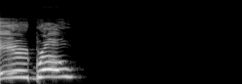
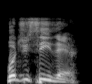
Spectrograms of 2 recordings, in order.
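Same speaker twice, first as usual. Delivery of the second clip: imitating reporter Grant; 8 semitones lower, faster than usual. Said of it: "All Grant said in there was".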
